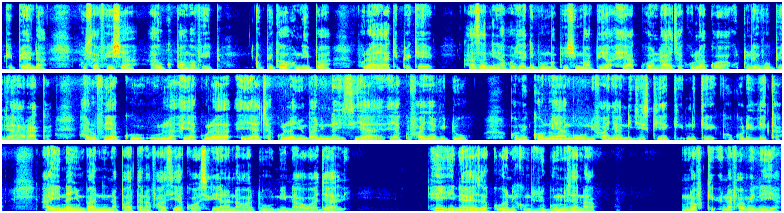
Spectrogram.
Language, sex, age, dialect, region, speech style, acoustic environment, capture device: Swahili, male, 35-44, Kenya - Nairobi Sheng-influenced, Kenya, tired, silence, mobile / Linux / Chrome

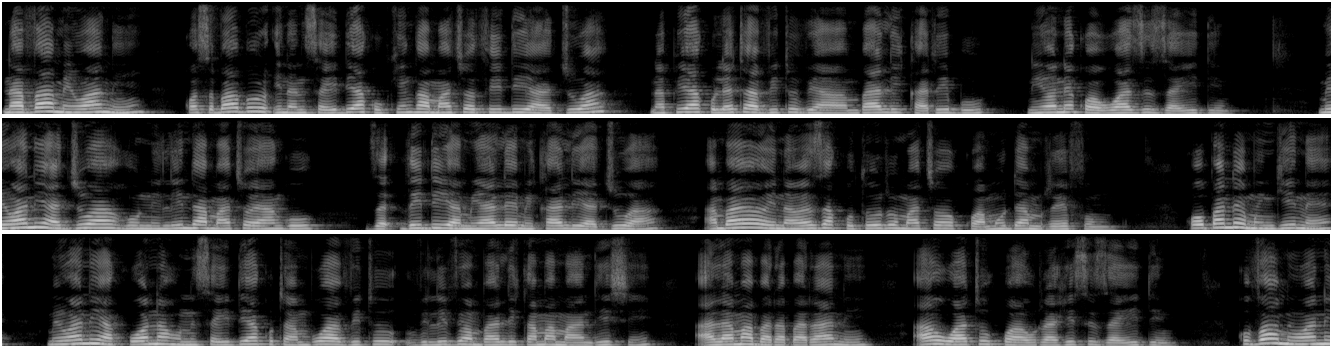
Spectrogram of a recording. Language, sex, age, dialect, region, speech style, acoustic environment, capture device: Swahili, female, 25-34, Kenya - Nairobi Sheng-influenced, Kenya, relaxed; excited; focused, silence, mobile / Linux / Chrome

